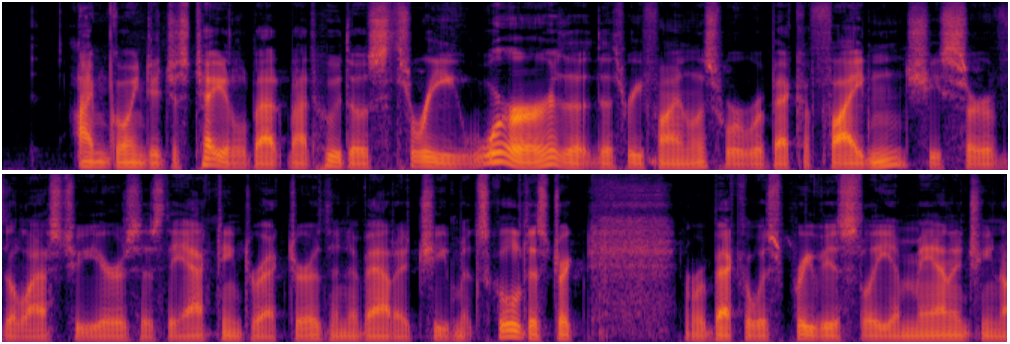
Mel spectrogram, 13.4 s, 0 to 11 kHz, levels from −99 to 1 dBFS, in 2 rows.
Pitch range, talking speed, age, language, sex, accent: 65-80 Hz, 190 wpm, 50-69, English, male, American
